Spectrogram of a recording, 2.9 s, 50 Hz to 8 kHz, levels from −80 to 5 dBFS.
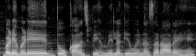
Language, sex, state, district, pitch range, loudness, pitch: Hindi, female, Madhya Pradesh, Bhopal, 210-235 Hz, -18 LUFS, 220 Hz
